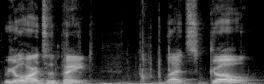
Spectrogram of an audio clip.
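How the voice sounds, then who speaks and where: Unhurried yet animated, a man in his twenties hosts a script-reading show on a livestream with a medium-pitched, slightly bright voice. He is loose, amped up and sweary, and his home stream audio is noisy.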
